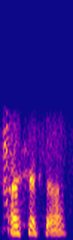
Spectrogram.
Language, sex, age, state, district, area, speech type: Dogri, female, 18-30, Jammu and Kashmir, Kathua, rural, conversation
